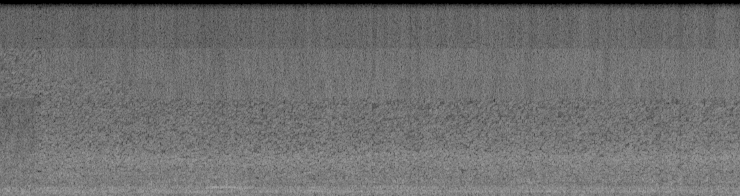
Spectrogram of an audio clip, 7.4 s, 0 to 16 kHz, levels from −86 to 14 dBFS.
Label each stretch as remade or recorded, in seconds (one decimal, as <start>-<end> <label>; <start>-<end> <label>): 0.0-2.5 recorded; 2.5-3.2 remade; 3.2-7.4 recorded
